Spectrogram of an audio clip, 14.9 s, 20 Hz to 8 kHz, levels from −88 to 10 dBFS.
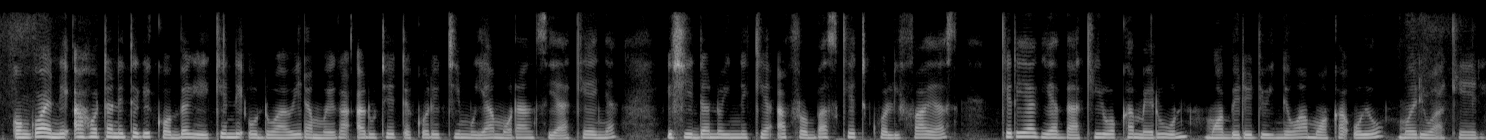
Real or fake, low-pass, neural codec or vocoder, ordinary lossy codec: fake; 7.2 kHz; codec, 16 kHz, 6 kbps, DAC; MP3, 64 kbps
